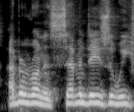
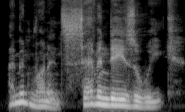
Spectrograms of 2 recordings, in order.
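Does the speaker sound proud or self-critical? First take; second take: proud; self-critical. First: It sounds proud and indignant, like a boast. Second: It sounds exasperated and self-critical, like an admission. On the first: The runner thinks the training should have kept them safe. "I can't believe I got hurt" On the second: The runner sees the training as the cause of the injury. "let's say that with a different tone"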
